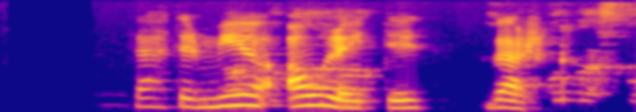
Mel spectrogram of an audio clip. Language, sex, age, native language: Icelandic, female, 8, Icelandic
